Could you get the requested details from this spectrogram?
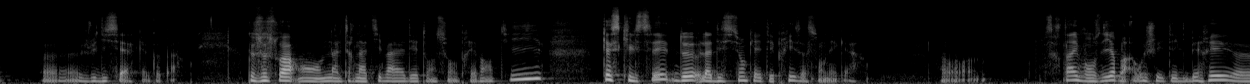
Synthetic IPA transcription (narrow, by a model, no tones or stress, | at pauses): ø̰ʒyd̪isjɛ̰ːʁkʲɛ̰lkəpa̰ːʁkəs̬əswaʔɑ̃nalt̪ɛʁnat̪ʰivalad̪et̪ɑ̃sjɔ̰̃pχḛvɑ̃t̪ʰivkʲɛskilsɛd̪əlad̪esizjɔ̃kʲiaet̪epχizasɔ̰̃nḛɡaːʁ | alɔ̰ | sɛʁt̪ɛ̃ilvɔ̃s̬əd̪iːʁbã̰wiʒeet̪elibeʁeø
